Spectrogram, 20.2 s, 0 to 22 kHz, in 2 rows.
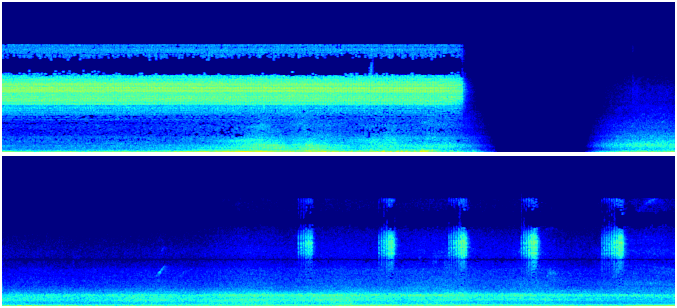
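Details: Floury baker cicada, last heard in Australia's summer of 2022/2023, near a busy street: a sustained high buzz for seven seconds, a sudden quiet, then a regular series of short buzzing pulses over steady traffic noise.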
